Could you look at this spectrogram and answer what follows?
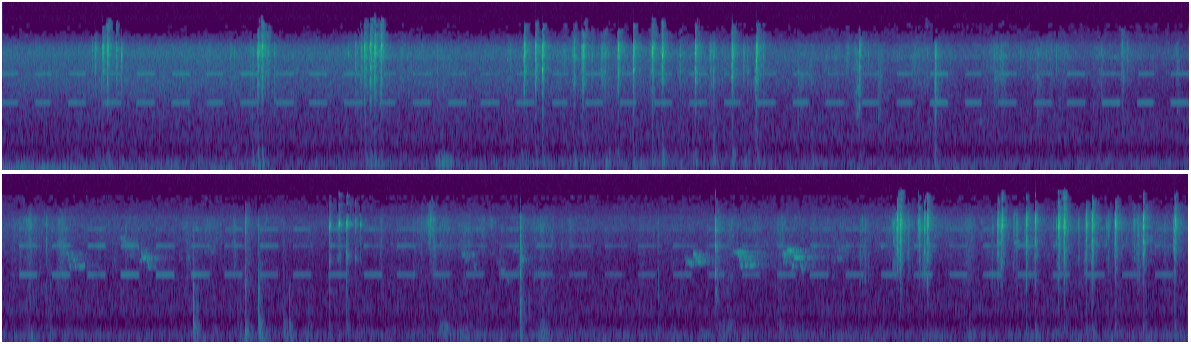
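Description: Tie-down straps being run over a kayak on a car roof and cinched tight: scattered clicks and clatters of the strap buckles, with quick runs of clicking about a quarter of the way in and again near the end. A faint, high, evenly pulsed beep sounds under the first third.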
